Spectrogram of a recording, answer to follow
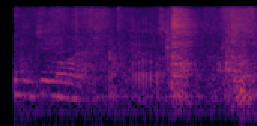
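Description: A child's voice, brief and indistinct, then a short burst of noise about one and a half seconds in.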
